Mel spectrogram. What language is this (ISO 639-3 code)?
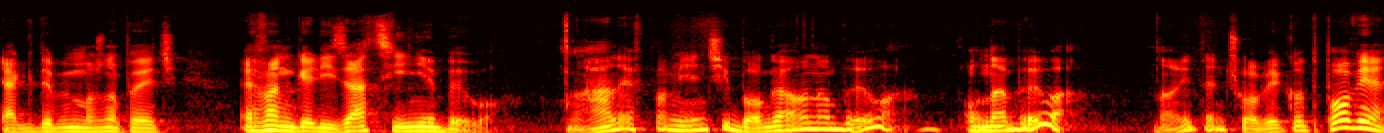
pol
